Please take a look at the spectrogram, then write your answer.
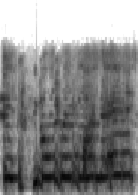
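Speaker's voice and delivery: high, strained comic shout; mock outraged yell. Friend acting the anime villain, high outraged yell. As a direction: yell it like a wounded ego. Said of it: "acting a character's outburst".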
